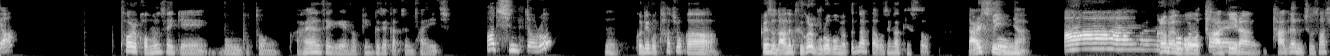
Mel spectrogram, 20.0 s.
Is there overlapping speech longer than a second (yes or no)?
yes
